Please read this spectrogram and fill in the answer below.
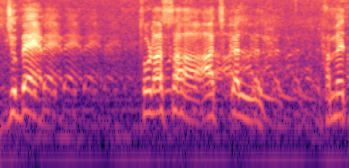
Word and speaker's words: جبیر: کو عبداللہ ابن جبیر، زبیر نہیں بلکہ جبیر، جیم سے جبیر، تھوڑا سا آج کل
